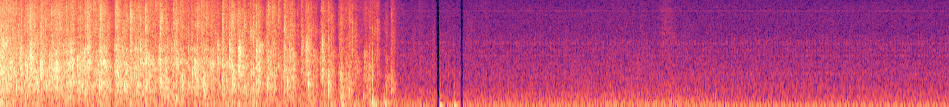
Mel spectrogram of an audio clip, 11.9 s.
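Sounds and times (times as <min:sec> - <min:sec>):
crowd applauding: 0:00.0 - 0:05.0.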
